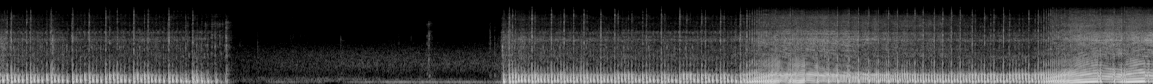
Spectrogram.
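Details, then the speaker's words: Old beat-up Italian Alpina Pro 120 (120cc) chainsaw with a 25-inch bar, carb kit just fitted: fires, cuts out, restarts and hunts up and down, never holding a steady idle; carburetor adjustment won't stay set, owner suspects low compression from a worn piston and cylinder. "you see it takes a little bit to start the carburetor adjustment doesn't want to seem to stay you have to keep on messing with the carburetor to get it to idle"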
